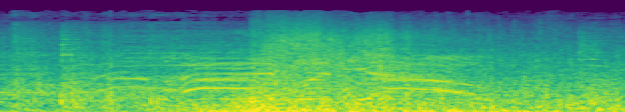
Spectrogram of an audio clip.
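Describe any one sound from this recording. Thunder cracks with a loud rumbling boom.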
